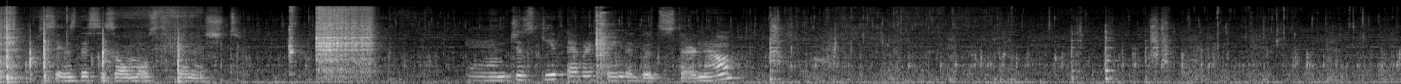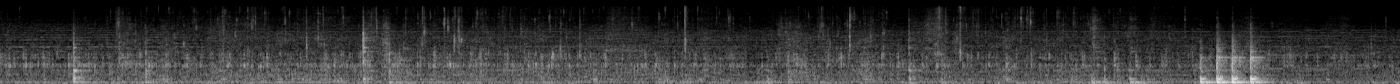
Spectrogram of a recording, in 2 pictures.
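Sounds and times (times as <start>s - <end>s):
sauce simmering: 0.0s - 28.0s
spoon scraping a pan: 2.9s - 3.9s, 7.6s - 9.7s, 10.6s - 12.7s, 21.0s - 25.5s.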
